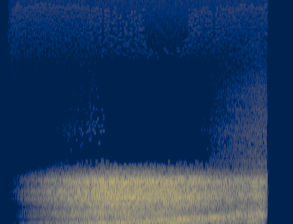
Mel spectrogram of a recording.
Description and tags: White noise processed with TL Space.
Potential spooky sound with cut off ending.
